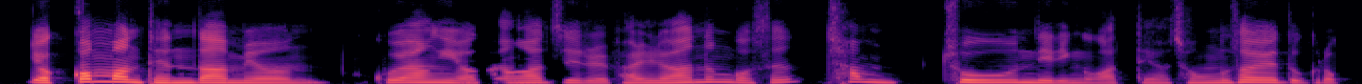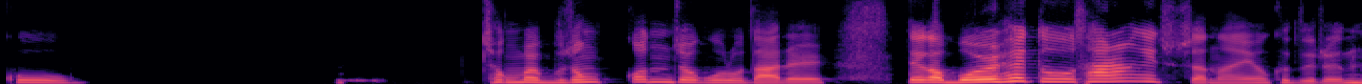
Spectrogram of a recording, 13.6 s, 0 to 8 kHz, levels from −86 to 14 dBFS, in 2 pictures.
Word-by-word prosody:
여건만 250 +4 +5
된다면 190 -2 0 0.2
고양이와 210 -3 -2
강아지를 195 -2 -5
반려하는 200 +7 -4
것은 220 +4 -8
참 230 -7 -6 0.2
좋은 215 -2 -1
일인 175 -2 -5
것 170 - -11
같아요 165 +1 -11
정서에도 200 +2 -3
그렇고 185 +2 -7 1.8
음...정말 225 -1 -2
무조건적으로 230 -1 -2
나를, 175 0 0 0.4
내가 230 -1 +6
뭘 240 +5 +8
해도 280 -4 +4
사랑해 290 +2 +3
주잖아요 180 -3 -6
그들은. 175 -1 -6
205 Hz, 275 characters per minute, -22 LUFS, 185-230 Hz, 1.8 s, 뭘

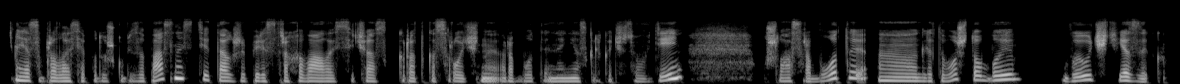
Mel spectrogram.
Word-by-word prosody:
Я 180 -3 +4
собрала 150 0 0
се - - -6
подушку 145 +1 -4
безопасности, 235 - +2
также 165 -4 0
перестраховалась 150 -2 -1
сейчас 145 -1 -3
краткосрочной 140 - -2
работой 145 +1 -6
на 140 0 0
несколько 145 0 -3
часов 135 -5 -6
в 130 - -22
день. 245 - +7 0.8
Ушла 150 0 +1
с - - -4
работы, 230 - +1
а, 170 -2 +2
для 155 0 -3
того, 160 +10 -3
чтобы 210 +2 +3 0.4
выучить 180 +11 +4
язык. 155 -8 0
155 Hz, 120 wpm, -25 LUFS, 145-195 Hz, 0.8 s, день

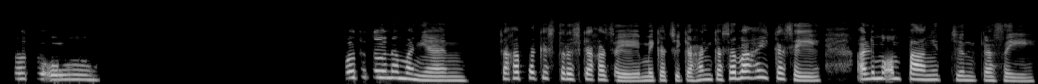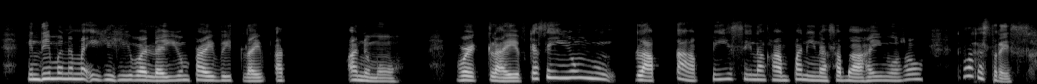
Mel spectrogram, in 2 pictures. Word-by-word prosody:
Totoo. 225 -4 -1 2.5
Oo, 300 - +4
totoo 320 -1 +1
naman 270 -8 +3
'yan. 185 -1 +2 0.5
Tsaka 285 +2 +2
pagka 290 +1 -1
stress 260 -4 0
ka 235 - +1
kasi 180 -7 +1
may 180 +1 -1
kachikahan 195 +3 -1
ka. 225 - +1
Sa 280 +5 +4
bahay 305 +2 +4
kasi 210 -10 0 0.4
alam 275 +3 +4
mo - - +3
ang 265 -3 +1
pangit 220 -3 +4
'yon 195 -3 -2
kasi 170 -4 -3 0.3
hindi 235 +2 +3
mo 260 - +3
na 255 -1 +2
maihihiwalay 205 -5 +1
yung 205 - -2
private 190 -3 +1
life 160 +1 0
at 185 - 0 0.6
ano 200 -3 +1
mo, 150 -1 -4 0.7
work 190 -2 +3
life. 155 -2 +4
Kasi 300 +2 0
yung 280 -7 -2 0.2
laptop, 180 -1 +1
PC 240 0 -7
ng 220 -1 -1
company 205 +1 0
nasa 180 +2 -1
bahay 175 +1 +1
mo. 175 -1 -6
So, 235 +2 -6 0.4
nakaka-stress. 275 - -5
210 Hz, 130 wpm, -23 LUFS, 185-255 Hz, 2.5 s, Oo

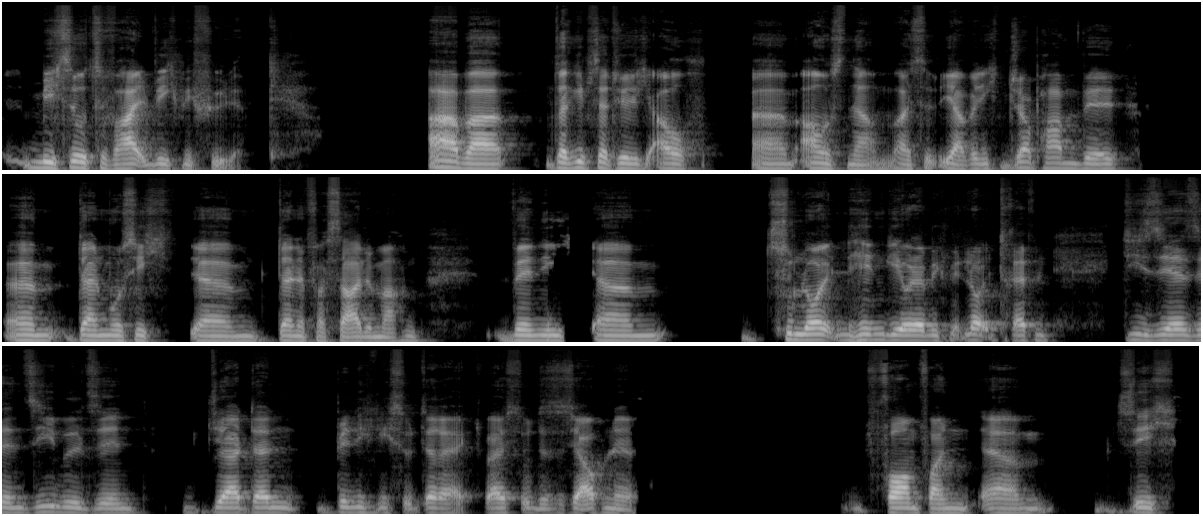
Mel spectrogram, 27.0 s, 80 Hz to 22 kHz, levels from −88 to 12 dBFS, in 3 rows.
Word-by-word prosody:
m 140 - -7
mich 135 -3 +4
so 145 -2 +4
zu 125 - -6
verhalten, 115 -1 +4
wie 115 - 0
ich 105 0 -10
mich - - -7
fühle. - - -9 1.4
Aber 115 -1 +7 0.2
da 135 - +4
gibt's 135 +1 -1
natürlich 125 -4 0
auch, 120 -3 0 0.4
ähm, 115 -1 -2
Ausnahmen. 105 - -3
Weißt 60 - -5
du - - -4
ja, 105 - +1
wenn 115 0 -3
ich 115 -1 -8
'n - - -13
Job 140 -1 -2
haben 125 -2 -3
will, 115 -1 -1 0.6
ähm, 125 -1 0
dann 125 -2 +2
muss 120 0 -1
ich, 115 -2 -5
ähm, 115 -1 0
da 120 - +3
'ne 115 -1 -1
Fassade 105 0 0
machen. 105 +2 -5 0.5
Wenn 125 -1 +1
ich, 125 -2 0 0.2
ähm, 120 0 -1 0.7
zu 145 - -2
Leuten 135 -1 +4
hingehe 130 +1 +1
oder 125 0 +7
mich 120 -1 -6
mit - - -10
Leuten 130 -1 +1
treffe, 120 -1 -4 0.6
die 135 -1 -6
sehr 130 +1 +1
sensibel 120 0 -4
sind, 110 0 -6 0.5
ja, 120 -2 +4
dann 120 -2 0
bin 125 +2 -6
ich 120 -1 -8
nicht 115 - -11
so - - -9
direkt, - - -2
weißt 115 0 -1
du? 115 - -6
Das 105 0 -9
ist 105 - -16
ja - - +4
auch 110 - -2
'ne 105 -4 -5 1.7
Form 120 -1 +5
von, 110 -1 -1
ähm, 110 - -3 0.5
sich 120 -5 -4
120 Hz, 150 wpm, -26 LUFS, 110-125 Hz, 1.7 s, Aber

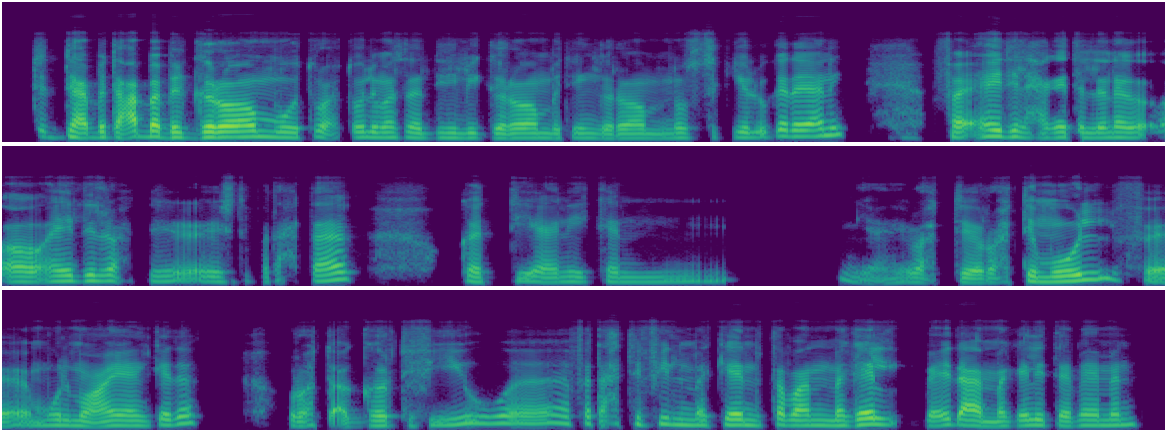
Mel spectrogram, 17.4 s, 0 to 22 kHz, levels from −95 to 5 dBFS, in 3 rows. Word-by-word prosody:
بتت 150 -5 -5
بتتعبَّى 150 +4 +6
بالجرام، 155 +2 +7
وترُوح 140 -1 -2
تقول 150 - -3
لي 145 - 0
مثلًا: 145 -1 -1
"ادِّيني 135 +1 -7
100 135 - -4
جرام، 130 +1 +1
200 130 +1 -7
جرام، 125 0 -2
0.5 135 +1 -7
كيلو 145 0 -5
وكده 175 -1 +2
يعني."، 195 +5 +3 0.4
فهي 175 0 +3
دي 165 - -1
الحاجات 145 -1 -2
اللي 140 0 -1
أنا 145 +1 +1 0.2
آه، 140 +1 +1
هي 155 +1 +1
دي 160 +1 -2
اللي 160 - -1
رُحت 155 - -13
اشت 140 0 -7
فتَحتها. 185 +6 -1 0.5
وكانت - - -6
يعني 130 +1 -4
كان 130 - -10 0.7
يعني - - -15
رُحت - - -8
رُحت 115 +5 -2
mall، 160 +11 +2
في 120 - -4
mall 150 -1 -4
معيَّن 140 +1 +2
كده، 165 +9 -2 0.4
ورُحت - - -4
أجَّرت 135 +3 -3
فيه 170 +4 -6
وفتَحت 195 - -4
فيه 185 0 -5
المكان. 155 -1 +1
طبعًا 145 0 +2
مجال 155 +4 +3
بعيد 160 - +1
عن 140 -4 +5
مجالي 145 +4 -1
تمامًا 150 +4 -2
145 Hz, 175 wpm, -24 LUFS, 135-160 Hz, 0.7 s, بالجرام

